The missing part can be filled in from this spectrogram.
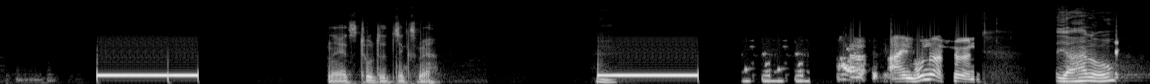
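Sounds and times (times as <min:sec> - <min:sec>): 
steady electronic telephone tone: 0:01.0 - 0:02.0, 0:06.0 - 0:09.7
speech: 0:03.4 - 0:04.5, 0:08.9 - 0:10.0, 0:10.6 - 0:11.3.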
